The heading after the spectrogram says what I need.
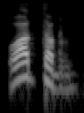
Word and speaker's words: والوتر: والوتر والوتر والوتر والوتر লাস্টে ওয়াও তা র রটা উচ্চারণ করতে হবে ওয়াও তা র জবর ওয়াতর ওয়াল ওয়াতর وتر والوتر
